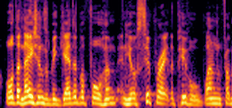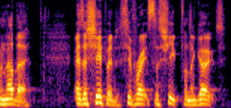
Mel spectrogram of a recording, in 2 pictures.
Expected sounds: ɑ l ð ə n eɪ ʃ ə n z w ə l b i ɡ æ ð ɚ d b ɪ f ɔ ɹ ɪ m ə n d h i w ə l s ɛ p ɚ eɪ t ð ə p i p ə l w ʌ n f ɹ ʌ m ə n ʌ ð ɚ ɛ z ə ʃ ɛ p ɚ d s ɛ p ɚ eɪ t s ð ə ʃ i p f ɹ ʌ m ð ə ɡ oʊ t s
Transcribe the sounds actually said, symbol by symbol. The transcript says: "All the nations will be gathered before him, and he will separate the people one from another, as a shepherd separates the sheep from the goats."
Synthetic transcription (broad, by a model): ɑ l ð ə n eɪ ʃ ə n z w ə l b i ɡ æ ð ɚ d b ɪ f ɔ ɹ ɪ m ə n h i w ə l s ɛ p ɚ eɪ t ð ə p i p ə l w ʌ n f ɹ ʌ m ə n ʌ ð ɚ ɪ z ə ʃ ɛ p ɚ d s ɛ p ɚ eɪ t s ð ə ʃ i p f ɹ ʌ m ð ə ɡ oʊ t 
